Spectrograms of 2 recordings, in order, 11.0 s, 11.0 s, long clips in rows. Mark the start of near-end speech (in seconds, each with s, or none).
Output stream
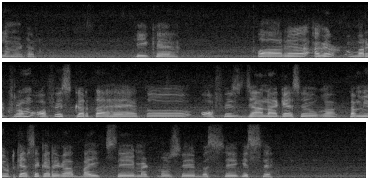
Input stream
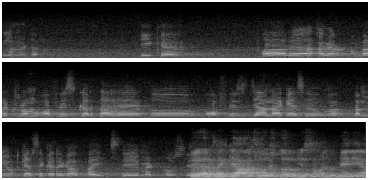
9.2 s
